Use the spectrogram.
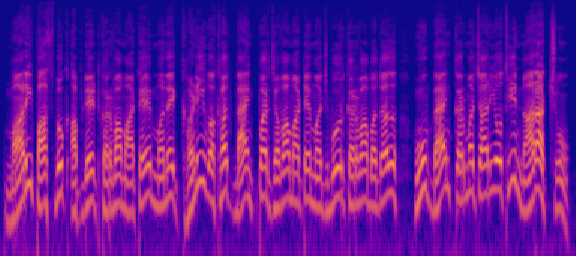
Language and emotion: Gujarati, angry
